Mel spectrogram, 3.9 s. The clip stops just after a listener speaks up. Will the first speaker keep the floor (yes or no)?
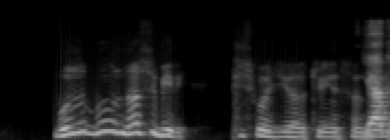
no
